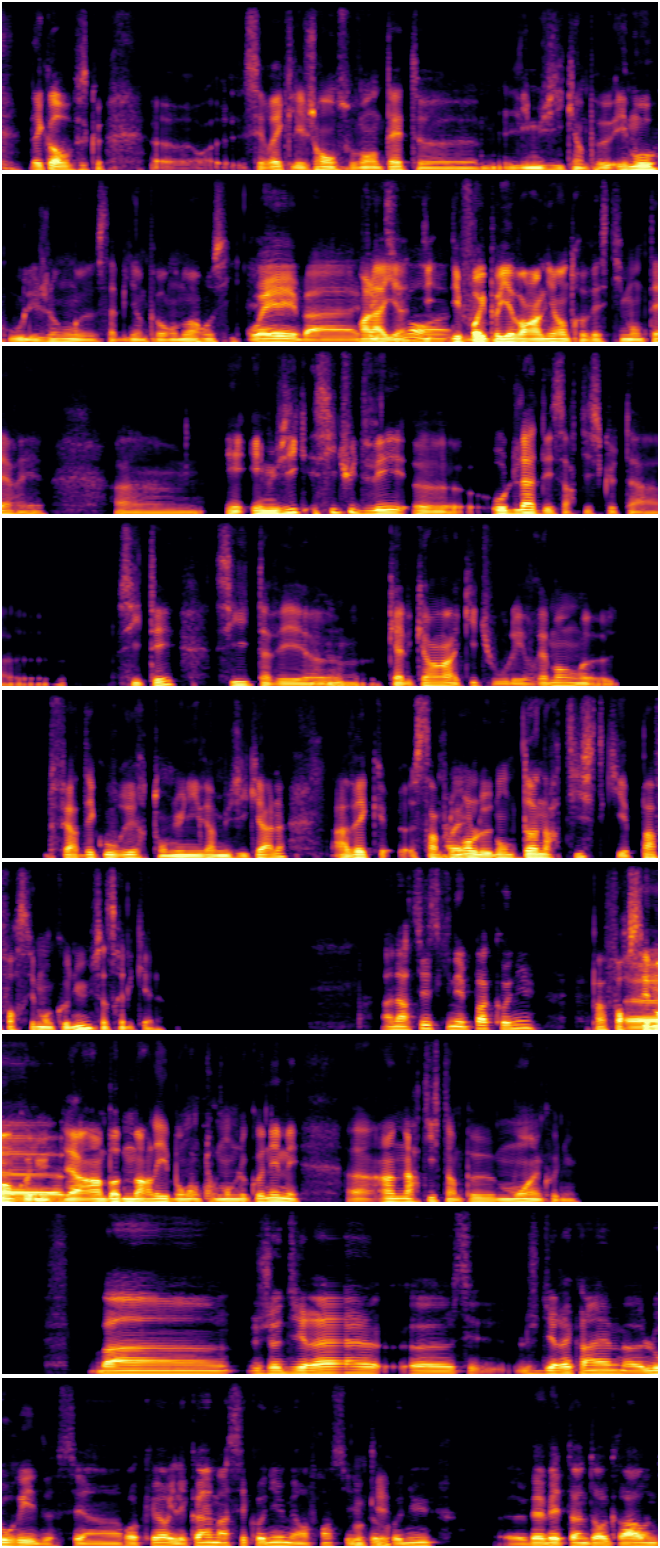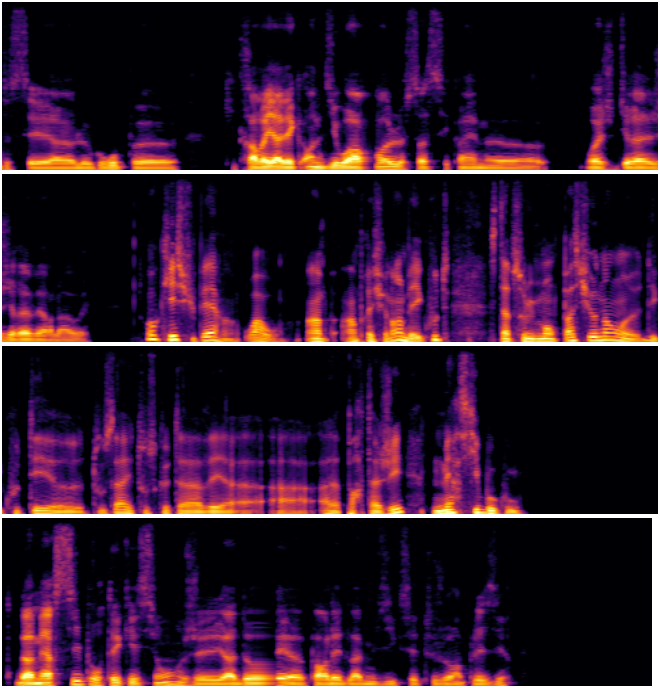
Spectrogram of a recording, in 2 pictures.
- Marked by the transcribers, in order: stressed: "emo"; other background noise; stressed: "d'un"; unintelligible speech; stressed: "moins"
- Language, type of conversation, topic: French, podcast, Comment la musique a-t-elle marqué ton identité ?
